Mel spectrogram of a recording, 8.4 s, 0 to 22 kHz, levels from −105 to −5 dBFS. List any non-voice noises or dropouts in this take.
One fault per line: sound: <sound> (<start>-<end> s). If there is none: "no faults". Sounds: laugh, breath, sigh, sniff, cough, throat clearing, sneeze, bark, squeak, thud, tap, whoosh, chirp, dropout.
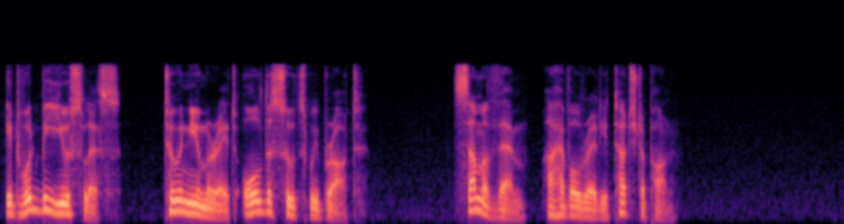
no faults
